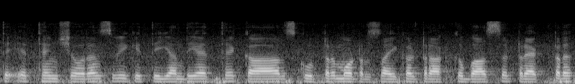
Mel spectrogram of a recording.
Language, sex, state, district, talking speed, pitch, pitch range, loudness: Punjabi, male, Punjab, Kapurthala, 155 wpm, 130 Hz, 125-135 Hz, -17 LUFS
